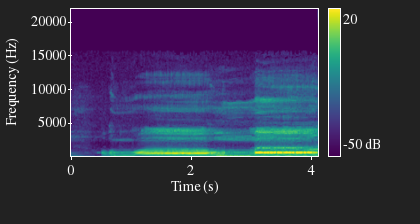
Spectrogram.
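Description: Sholawat sung a cappella by an Al-Banjari vocal group, with no drums: after a brief breath, a long note slides up about a second in and is held, then a louder held phrase follows near the end.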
